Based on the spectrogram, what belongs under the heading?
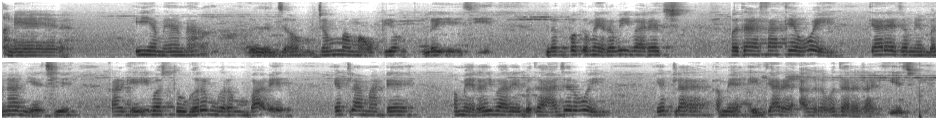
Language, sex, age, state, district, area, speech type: Gujarati, male, 60+, Gujarat, Rajkot, urban, spontaneous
